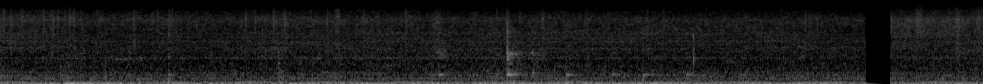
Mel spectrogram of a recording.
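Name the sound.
grated sweet potato sautéed in ghee in a pan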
